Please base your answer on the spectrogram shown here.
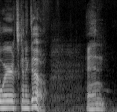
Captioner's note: take a deep breath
